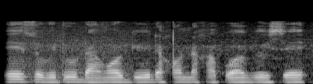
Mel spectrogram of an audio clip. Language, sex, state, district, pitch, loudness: Assamese, male, Assam, Sonitpur, 110 Hz, -18 LUFS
